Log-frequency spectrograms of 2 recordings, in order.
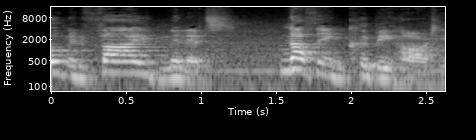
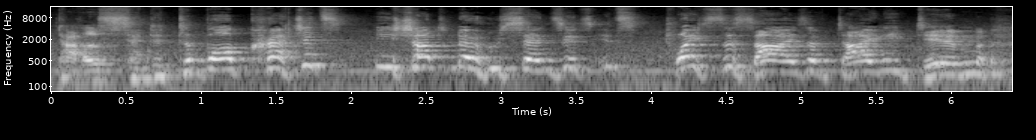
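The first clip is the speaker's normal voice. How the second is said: gleeful; 7 semitones higher than usual. Acted. Scrooge gleeful, scheming.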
